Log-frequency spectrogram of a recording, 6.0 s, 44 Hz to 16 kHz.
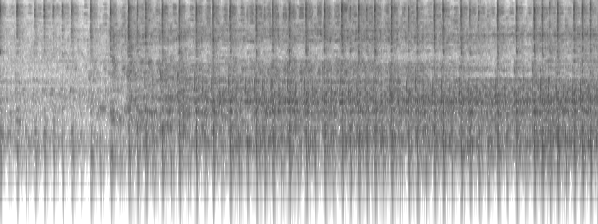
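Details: Baja Dune 150 buggy with Chinese engine, after cranking up idle, parking brake on; small single settles into a quick, even popping beat without dying; running properly.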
